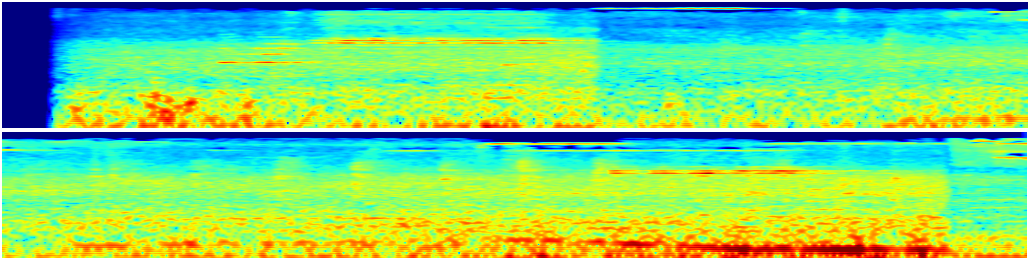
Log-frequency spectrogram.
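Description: City street traffic noise, a steady rumble of passing cars. A car horn sounds twice, about a second and a half in and again near the end, each time for over a second.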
